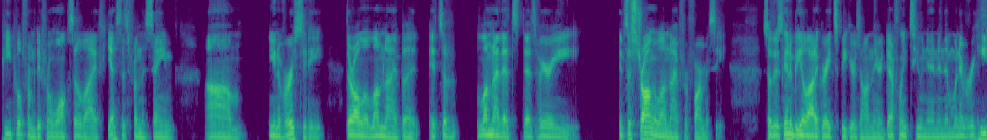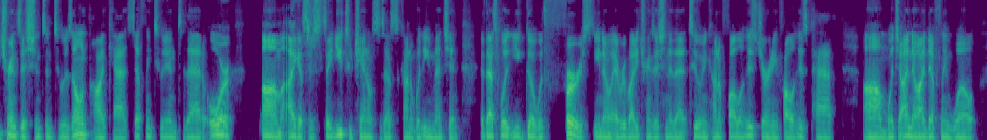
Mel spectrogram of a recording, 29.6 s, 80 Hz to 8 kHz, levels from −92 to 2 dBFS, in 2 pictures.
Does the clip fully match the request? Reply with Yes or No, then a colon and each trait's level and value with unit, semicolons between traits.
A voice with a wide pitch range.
No: narrow, 2.5 semitones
